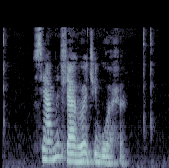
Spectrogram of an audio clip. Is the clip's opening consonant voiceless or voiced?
voiceless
